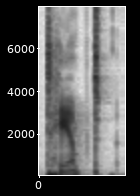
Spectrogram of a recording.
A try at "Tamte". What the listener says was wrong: I think that last E is silent.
